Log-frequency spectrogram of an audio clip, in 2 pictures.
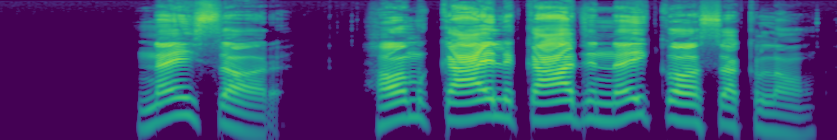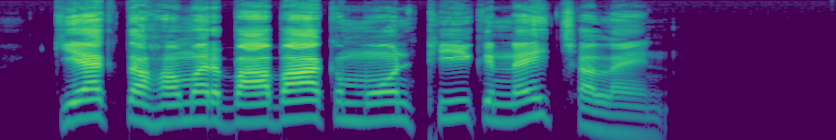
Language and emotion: Maithili, sad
